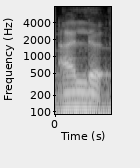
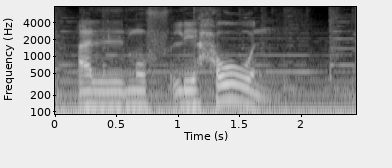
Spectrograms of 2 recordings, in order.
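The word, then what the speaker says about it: المفلحون: artinya mencegah almuflihun almuflihun membacanya Jangan Ale tapi almuflihun almuflihun yang artinya orang-orang yang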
